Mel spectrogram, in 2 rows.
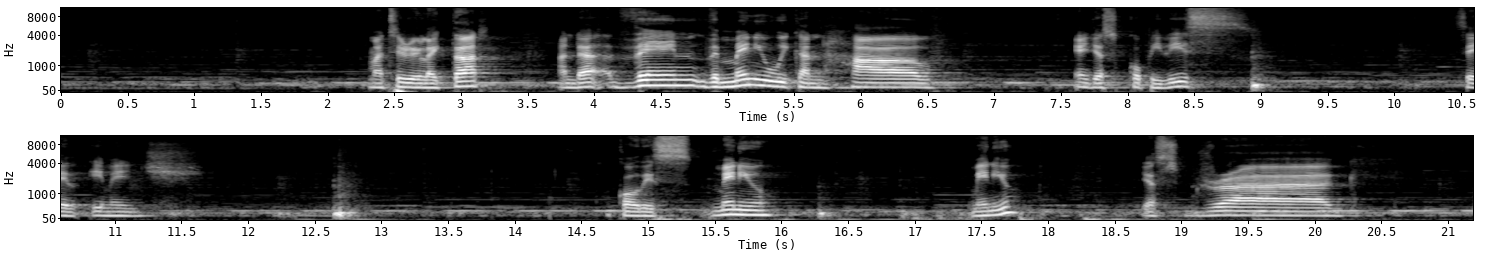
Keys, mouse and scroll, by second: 14.2-19.9 drag.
